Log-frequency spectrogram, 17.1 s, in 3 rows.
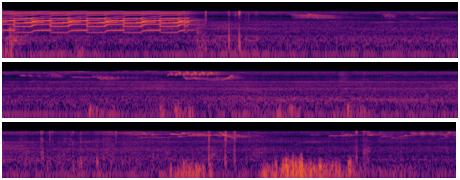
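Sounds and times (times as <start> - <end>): small birds chirping: 3.6 - 8.8, 12.7 - 17.0.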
